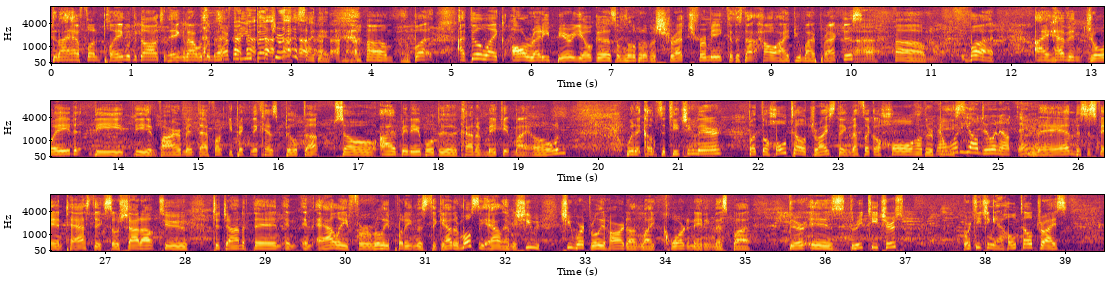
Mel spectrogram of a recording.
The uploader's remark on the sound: Recording from the first Fort Worth Roots Podcast Mixer at Pouring Glory. Thank you all for coming out and recording with us!!!!!!!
